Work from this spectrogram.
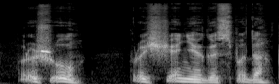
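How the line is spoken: Hoarse rasp. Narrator (Russian): прохрипел Хьюм

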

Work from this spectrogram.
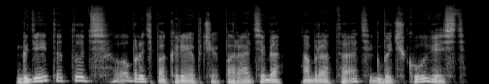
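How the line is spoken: Strange ringing laughter. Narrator (Russian): Она странно и звонко смеялась

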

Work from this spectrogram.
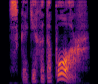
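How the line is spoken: Quiet. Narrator (Russian): проговорил он тихо

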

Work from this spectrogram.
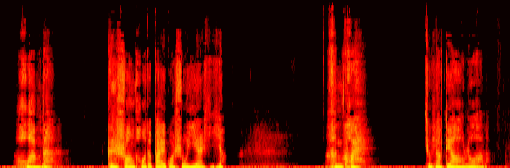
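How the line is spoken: Tearful sighing. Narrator (Chinese): 吴季平噙着两眼热泪，叹息地说

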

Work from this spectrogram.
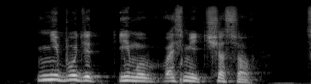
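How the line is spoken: Noticeably drunk voice. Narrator (Russian): сказала она ощутимо пьяным голосом

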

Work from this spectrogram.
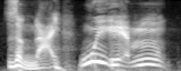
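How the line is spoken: Cold faint laugh. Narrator (Vietnamese): Xích Đế cười nhạt

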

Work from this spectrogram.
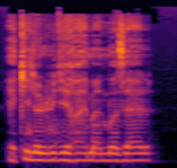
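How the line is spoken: Exclaiming. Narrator (French): s'écria Raphaël

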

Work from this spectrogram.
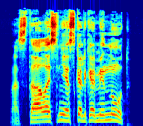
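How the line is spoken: Nervous shouting. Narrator (Russian): прокричал развощекий, нервно барабаня пальцами по столу

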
